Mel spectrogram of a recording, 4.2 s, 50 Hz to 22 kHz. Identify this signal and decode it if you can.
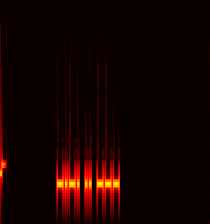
Morse code, heard as a keyed tone, about 30 wpm, 700 Hz. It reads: CIO
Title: USA Call Sign Postfixes - 3 Letters 30wpm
